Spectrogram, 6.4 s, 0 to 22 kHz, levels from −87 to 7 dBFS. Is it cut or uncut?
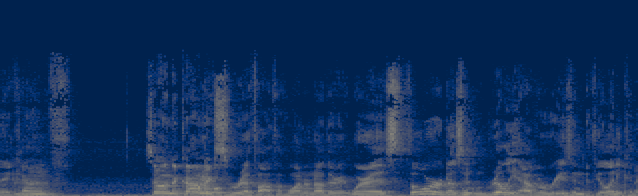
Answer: uncut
